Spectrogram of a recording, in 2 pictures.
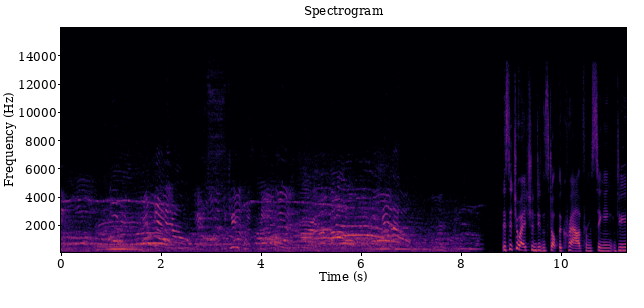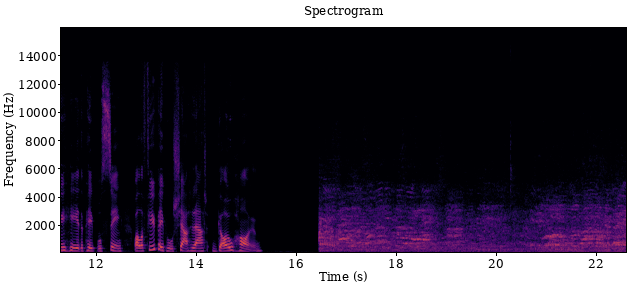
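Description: A crowd shouts and jeers in a large echoing hall.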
